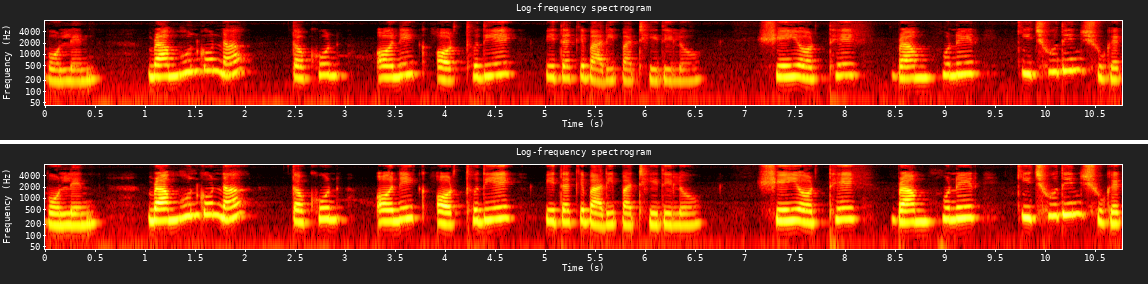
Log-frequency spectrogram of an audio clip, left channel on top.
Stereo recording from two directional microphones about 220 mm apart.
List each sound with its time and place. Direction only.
0.0 s speech: 25° right (ahead or behind)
